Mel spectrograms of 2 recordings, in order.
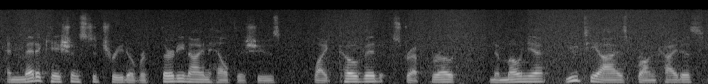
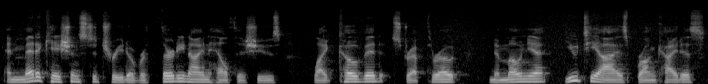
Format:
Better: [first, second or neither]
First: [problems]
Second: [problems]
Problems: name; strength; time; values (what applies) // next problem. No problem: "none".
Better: second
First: hiss; loud; throughout; 10 dB below the speech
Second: hiss; faint; throughout; 25 dB below the speech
